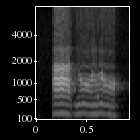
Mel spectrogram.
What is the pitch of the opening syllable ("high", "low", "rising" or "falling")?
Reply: low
